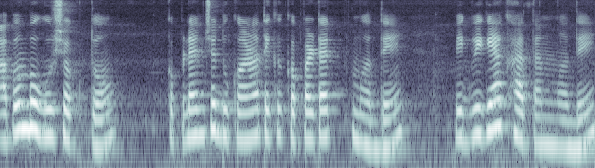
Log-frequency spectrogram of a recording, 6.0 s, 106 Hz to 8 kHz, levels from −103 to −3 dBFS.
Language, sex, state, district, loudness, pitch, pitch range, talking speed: Marathi, female, Maharashtra, Solapur, -16 LUFS, 230 Hz, 215-245 Hz, 120 wpm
